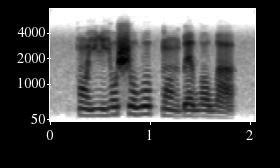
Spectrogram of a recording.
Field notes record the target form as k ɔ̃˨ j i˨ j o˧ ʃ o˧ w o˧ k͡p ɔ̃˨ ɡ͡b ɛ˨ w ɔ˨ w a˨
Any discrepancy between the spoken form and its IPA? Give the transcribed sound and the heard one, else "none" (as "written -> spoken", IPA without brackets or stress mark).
none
